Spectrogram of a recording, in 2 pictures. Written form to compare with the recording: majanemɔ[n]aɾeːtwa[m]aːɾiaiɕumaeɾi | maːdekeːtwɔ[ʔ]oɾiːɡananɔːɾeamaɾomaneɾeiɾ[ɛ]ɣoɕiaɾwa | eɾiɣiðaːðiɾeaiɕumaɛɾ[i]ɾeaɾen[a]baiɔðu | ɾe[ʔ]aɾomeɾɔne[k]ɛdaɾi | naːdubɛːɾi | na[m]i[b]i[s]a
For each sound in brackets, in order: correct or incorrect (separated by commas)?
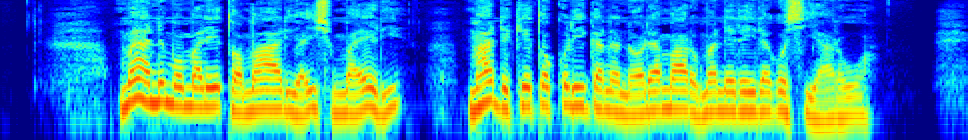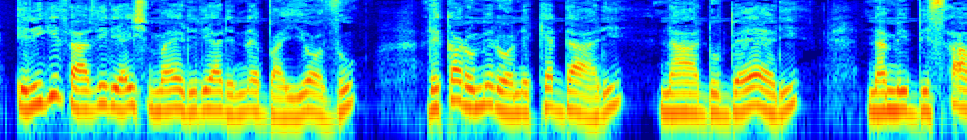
incorrect, correct, incorrect, correct, correct, incorrect, incorrect, correct, correct, correct, correct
